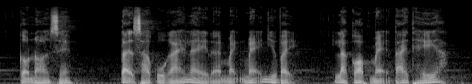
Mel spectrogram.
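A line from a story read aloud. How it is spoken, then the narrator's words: Muttering with rising-falling tone. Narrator (Vietnamese): ngữ điệu lên xuống, nói lẩm bẩm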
